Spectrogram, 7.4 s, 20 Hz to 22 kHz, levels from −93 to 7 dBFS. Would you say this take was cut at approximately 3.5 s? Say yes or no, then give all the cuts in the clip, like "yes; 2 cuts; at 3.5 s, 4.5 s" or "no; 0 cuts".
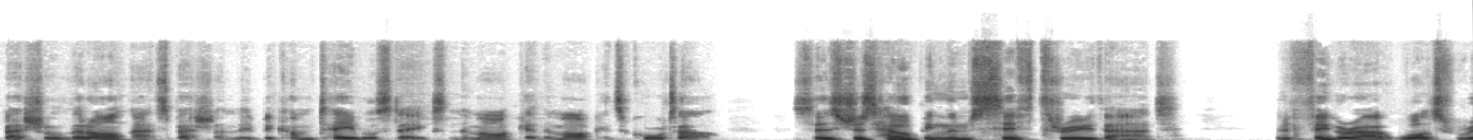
yes; 1 cut; at 3.5 s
